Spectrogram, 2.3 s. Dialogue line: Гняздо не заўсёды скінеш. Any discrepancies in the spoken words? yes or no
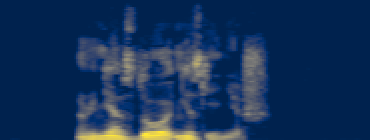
yes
